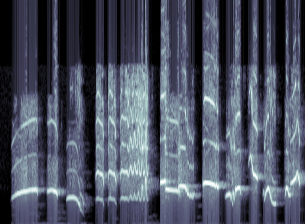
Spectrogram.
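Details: Oriental magpie-robin master song, used as afternoon therapy to train birds to answer and sing energetically: loud, fast phrases of clear rising and falling whistles mixed with buzzy, scratchy notes and high chips, nearly continuous.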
